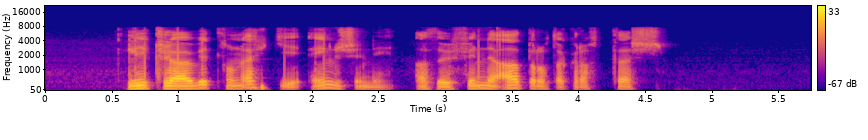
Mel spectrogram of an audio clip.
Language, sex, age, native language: Icelandic, male, 20-29, Icelandic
